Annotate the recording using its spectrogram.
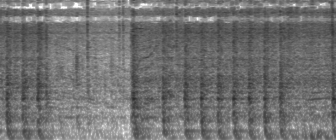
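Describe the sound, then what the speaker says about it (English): A car engine cranks with a rapid, rhythmic chugging of the starter, pauses briefly, then cranks again in a steady loud pulsing series, close by, with no voices. "Woodstock start the vehicle"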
